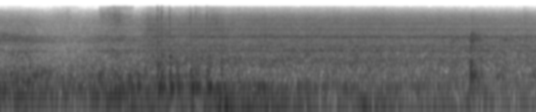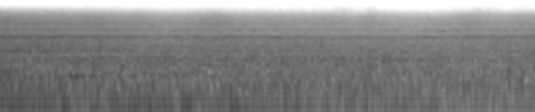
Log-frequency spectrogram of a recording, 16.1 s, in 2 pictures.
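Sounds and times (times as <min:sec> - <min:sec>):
train rolling with high whine: 0:00.0 - 0:16.0
sharp clunk: 0:02.0 - 0:04.7.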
